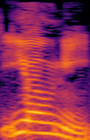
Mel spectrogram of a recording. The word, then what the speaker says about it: yoni: They taught me it is pronounced yoni, just like you see it there.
